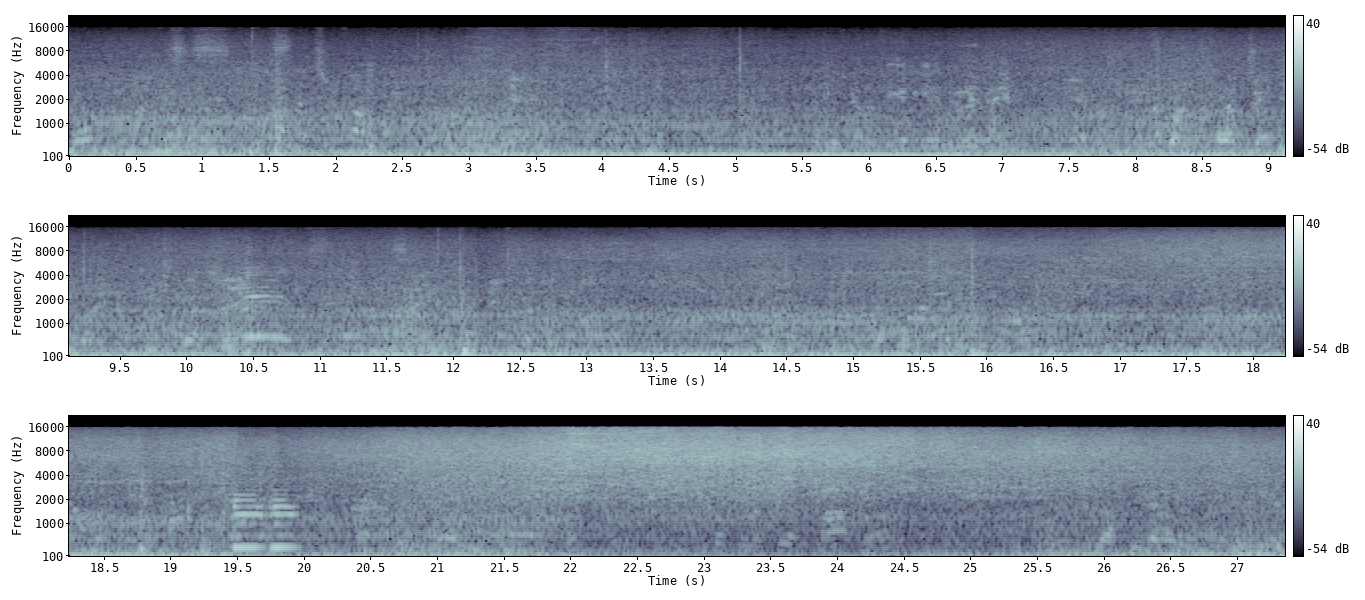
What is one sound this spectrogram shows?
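Train wheels rumble and clatter steadily over the rails.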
